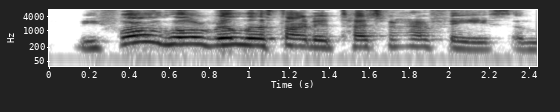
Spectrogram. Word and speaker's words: GloRilla: uh Gorilla and uh say it like that Glorilla cuz she was being shady to the I know.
